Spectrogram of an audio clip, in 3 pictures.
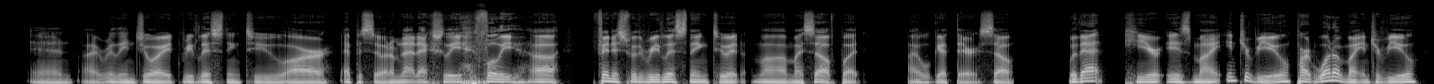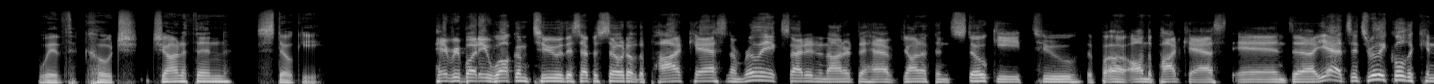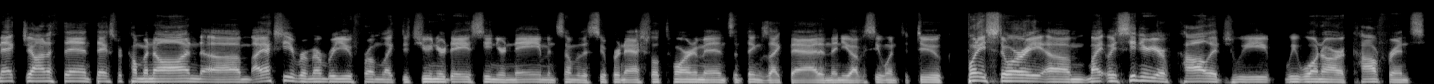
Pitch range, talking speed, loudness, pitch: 100-135 Hz, 175 wpm, -20 LUFS, 115 Hz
